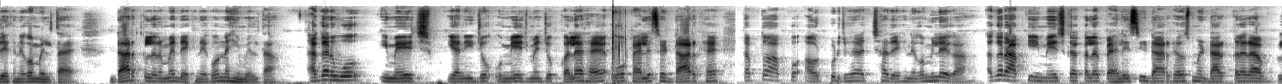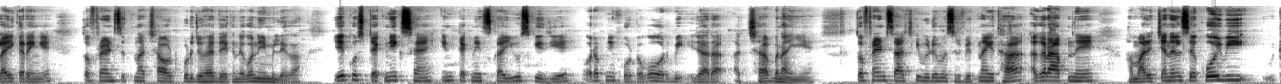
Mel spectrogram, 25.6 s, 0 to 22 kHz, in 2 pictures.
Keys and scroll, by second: 16.4 ctrl++.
